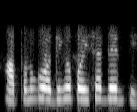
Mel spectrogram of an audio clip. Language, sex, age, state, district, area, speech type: Odia, female, 30-45, Odisha, Balasore, rural, conversation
